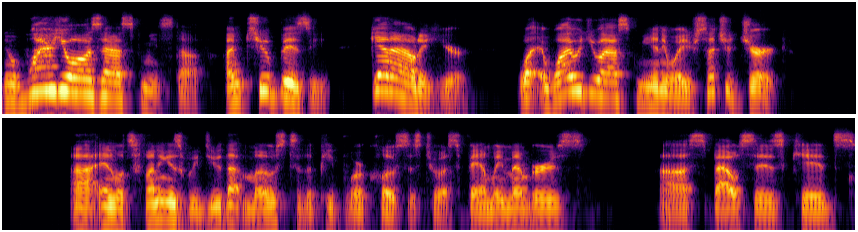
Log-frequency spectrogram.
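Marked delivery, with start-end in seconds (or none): 0.1-5.8 high, hostile, aggressive shouted yelling. Demonstrating an aggressive way to refuse someone asking for help, aggressive yelling.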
